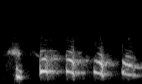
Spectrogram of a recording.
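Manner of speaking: high squealing laugh that cracks. Real, not acted. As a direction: crack up high over the prank. Laughs at hot sauce prank.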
